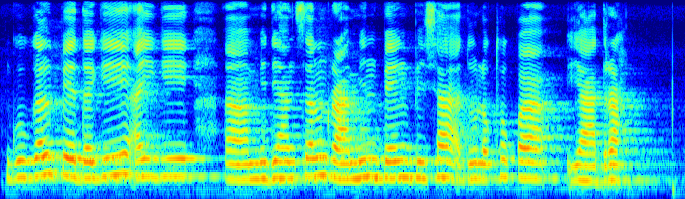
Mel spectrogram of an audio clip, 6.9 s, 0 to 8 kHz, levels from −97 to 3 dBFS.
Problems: none marked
